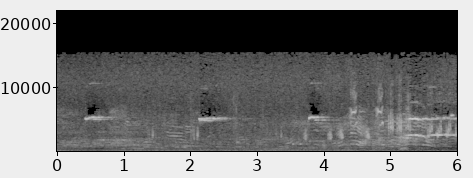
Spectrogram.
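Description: Young children chatter and call out as they play nearby.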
